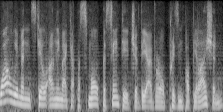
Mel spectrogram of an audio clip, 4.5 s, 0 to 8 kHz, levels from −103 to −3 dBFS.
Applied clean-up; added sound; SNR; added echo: neural separator model SepFormer DNS4.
